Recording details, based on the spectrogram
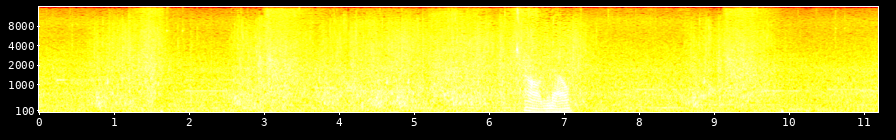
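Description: Water sloshing and splashing with a washing, wave-like wash in the video game Trine, a continuous soft wet wash with a brief brighter splash burst midway, under intermittent talk.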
